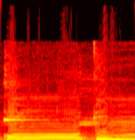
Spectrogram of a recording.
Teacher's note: یہ نون ساکن کے بعد تا ہے، یہاں پر اخفا ہوگا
